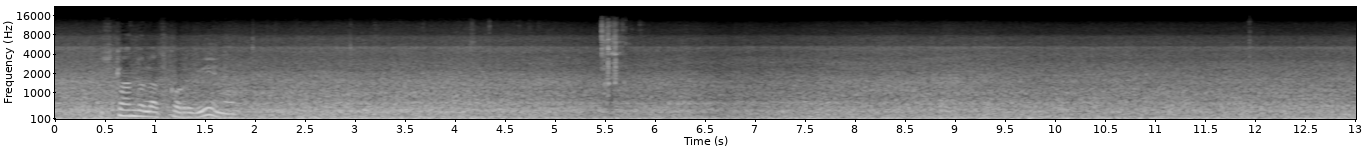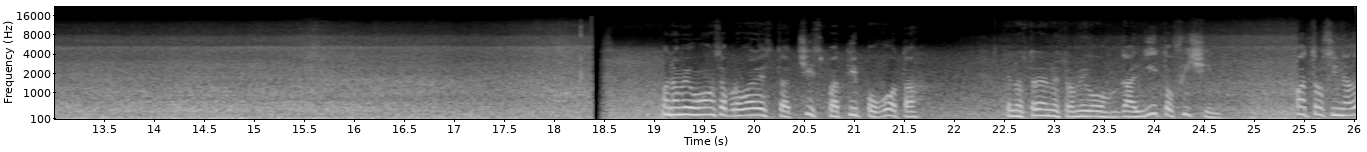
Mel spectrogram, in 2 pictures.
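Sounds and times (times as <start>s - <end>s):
wind buffeting microphone: 0.0s - 19.0s
sea surf rushing: 0.0s - 26.0s.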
